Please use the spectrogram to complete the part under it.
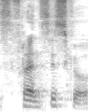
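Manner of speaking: thick Lebanese Arabic accent, flirty. Showing how to say the sandwich name right: lebanese accent. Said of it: "Lebanese accent".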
